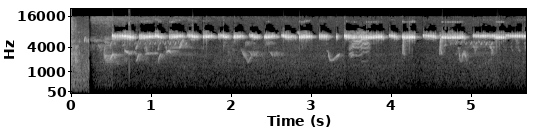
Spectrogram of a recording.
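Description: A Broad-tailed hummingbird gives a thin, very high, metallic buzzing trill of quick pulses, with softer lower chips mixed in.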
